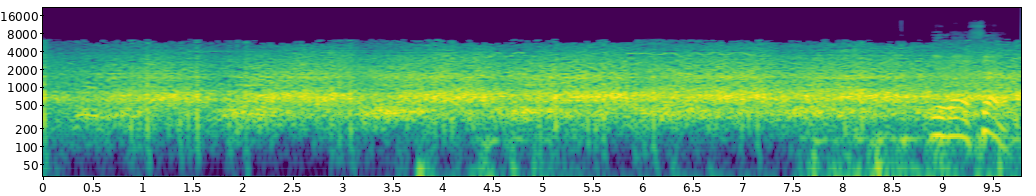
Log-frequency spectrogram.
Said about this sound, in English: joined by the President of the United States and the First Lady. And then the chanting began.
